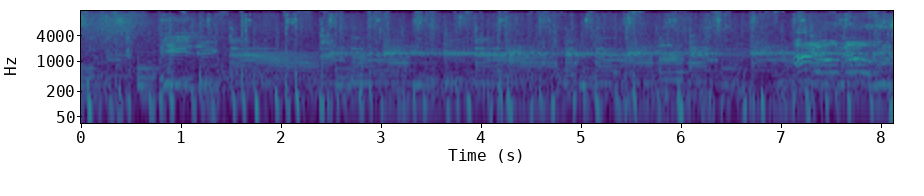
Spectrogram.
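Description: Galloping hooves from a horse race in the video game Red Dead Redemption 2 beat in a quick, rolling clip-clop beneath a prominent musical score for the whole stretch.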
